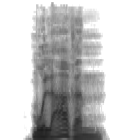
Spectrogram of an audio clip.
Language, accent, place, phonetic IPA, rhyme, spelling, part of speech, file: German, Germany, Berlin, [moˈlaːʁəm], -aːʁəm, molarem, adjective, De-molarem.ogg
- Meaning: strong dative masculine/neuter singular of molar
